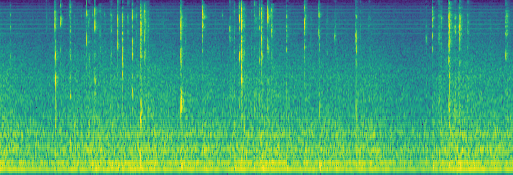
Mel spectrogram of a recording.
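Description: Computer keyboard typing: faint, irregular key clicks, thinning out for a moment around four to five seconds in, over a steady low hum.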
